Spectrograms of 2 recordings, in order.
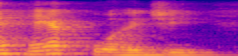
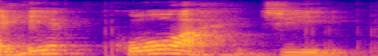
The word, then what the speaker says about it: recorde: muito a palavra recorde pessoal não é recorde é recorde ele bateu o recorde mundial beleza recorde é mesma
